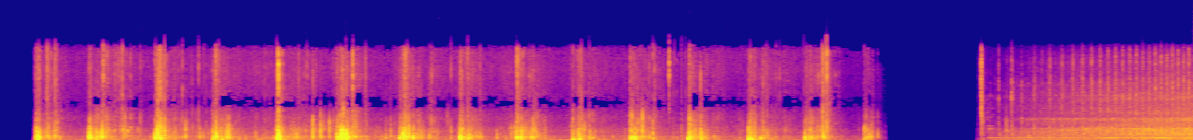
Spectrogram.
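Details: Footsteps crunch steadily for about nine seconds, then a short pause gives way to rising rushing noise, with no animal voice heard.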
